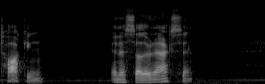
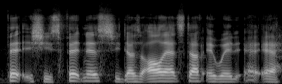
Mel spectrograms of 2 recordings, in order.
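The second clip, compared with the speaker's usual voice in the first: ordinary talk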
